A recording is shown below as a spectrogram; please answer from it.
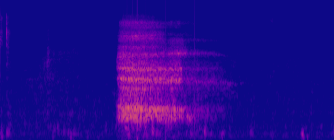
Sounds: Sigh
